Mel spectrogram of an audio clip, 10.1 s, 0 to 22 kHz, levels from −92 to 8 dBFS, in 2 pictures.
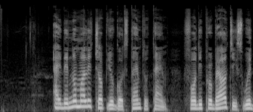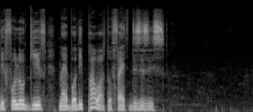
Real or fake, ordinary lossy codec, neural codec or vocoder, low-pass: real; AAC, 48 kbps; none; 19.8 kHz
